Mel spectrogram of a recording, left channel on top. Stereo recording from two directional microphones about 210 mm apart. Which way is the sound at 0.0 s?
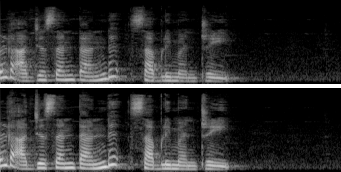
45° right (ahead or behind).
